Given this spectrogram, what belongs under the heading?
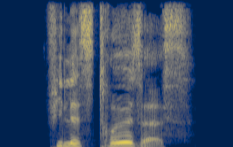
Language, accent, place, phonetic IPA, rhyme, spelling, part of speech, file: German, Germany, Berlin, [ˌfilɪsˈtʁøːzəs], -øːzəs, philiströses, adjective, De-philiströses.ogg
- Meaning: strong/mixed nominative/accusative neuter singular of philiströs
